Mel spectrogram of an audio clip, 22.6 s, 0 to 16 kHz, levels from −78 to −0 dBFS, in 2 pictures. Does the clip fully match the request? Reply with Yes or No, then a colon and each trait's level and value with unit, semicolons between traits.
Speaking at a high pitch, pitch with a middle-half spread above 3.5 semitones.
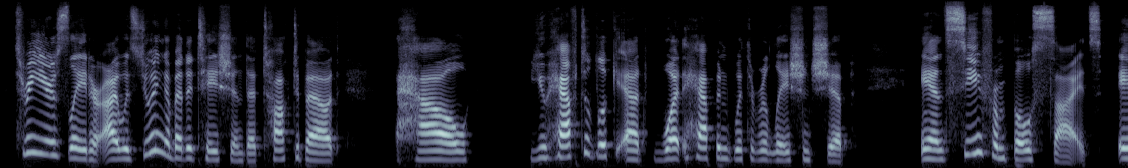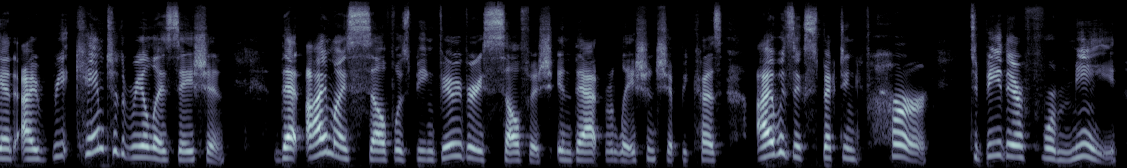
Yes: high, 215 Hz; average, 5.1 semitones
